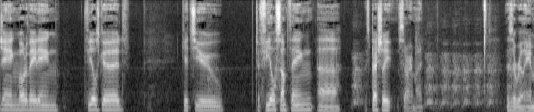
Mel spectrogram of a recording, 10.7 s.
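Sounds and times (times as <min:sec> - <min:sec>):
speech: 0:00.0 - 0:02.6, 0:03.6 - 0:04.5, 0:05.1 - 0:08.7, 0:10.1 - 0:10.6
quiet rough sounds: 0:06.7 - 0:10.6
hounds barking: 0:07.0 - 0:07.4, 0:08.4 - 0:10.1.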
